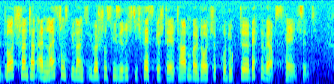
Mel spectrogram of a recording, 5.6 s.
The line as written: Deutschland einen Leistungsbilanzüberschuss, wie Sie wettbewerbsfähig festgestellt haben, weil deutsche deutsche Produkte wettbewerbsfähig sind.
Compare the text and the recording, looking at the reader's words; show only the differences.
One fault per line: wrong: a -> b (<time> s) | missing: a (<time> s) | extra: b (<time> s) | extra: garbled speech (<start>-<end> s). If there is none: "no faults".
extra: hat (0.5 s)
wrong: wettbewerbsfähig -> richtig (2.0 s)
missing: deutsche (3.6 s)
